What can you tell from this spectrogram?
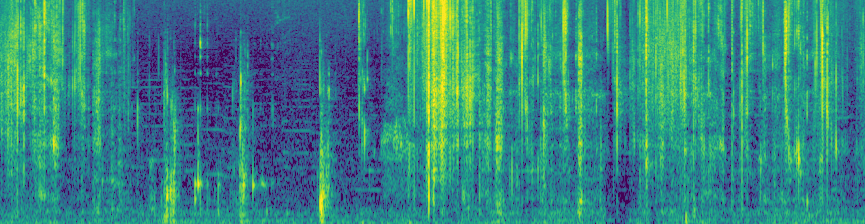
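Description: Close-miked crunching bites into a crisp waffle topped with whipped cream, then chewing, with many sharp crackles; the loudest crunch comes about four seconds in.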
